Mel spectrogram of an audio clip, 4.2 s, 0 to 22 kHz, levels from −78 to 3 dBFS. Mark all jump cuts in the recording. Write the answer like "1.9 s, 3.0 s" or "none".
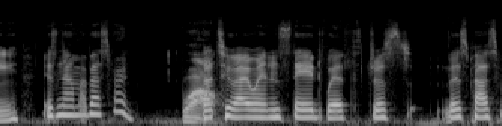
none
